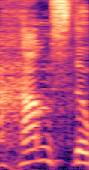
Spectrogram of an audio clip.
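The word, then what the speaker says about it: hámster: Oh, Es uno de los pocos casos en los que la H del español no es muda, se pronuncia como una J, no decimos Que hamster.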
